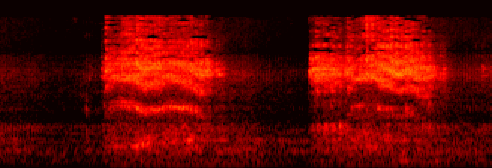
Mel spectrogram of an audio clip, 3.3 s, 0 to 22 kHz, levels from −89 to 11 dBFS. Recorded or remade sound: recorded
